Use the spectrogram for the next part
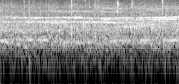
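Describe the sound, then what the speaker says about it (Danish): A boxing crowd gives steady, dense applause to Danish boxer Torben Keller in the ring, a continuous clapping wash at moderate loudness without a pause. "Klapsalver op mod Keller i ringen"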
